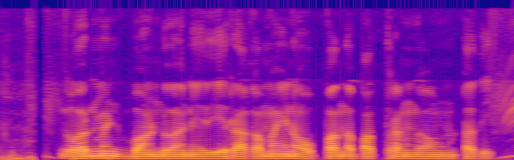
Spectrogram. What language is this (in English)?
Telugu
